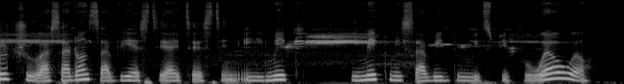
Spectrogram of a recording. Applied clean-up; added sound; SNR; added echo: none; Chirp, tweet; 11 dB; none.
